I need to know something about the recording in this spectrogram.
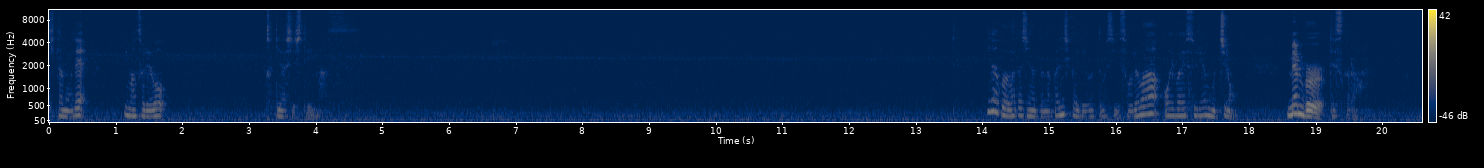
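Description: A young woman speaks calmly and close to the microphone, in short bursts with pauses.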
